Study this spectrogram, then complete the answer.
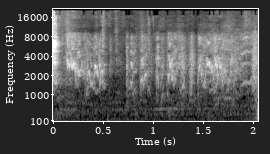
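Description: Caged pet birds squawk and scuffle while fighting, a rapid run of harsh, shrill, overlapping calls close by, with no talking.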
